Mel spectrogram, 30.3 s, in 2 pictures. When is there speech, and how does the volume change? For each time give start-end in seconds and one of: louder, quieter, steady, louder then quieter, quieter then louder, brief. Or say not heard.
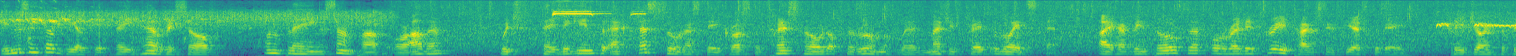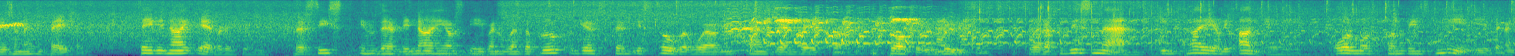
0.0-30.2 steady.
